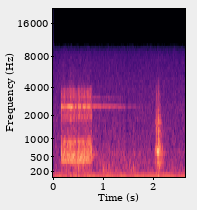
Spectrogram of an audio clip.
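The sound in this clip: A telephone call being connected: a short electronic ring burst, then silence and a single brief click, all over a faint low hum.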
